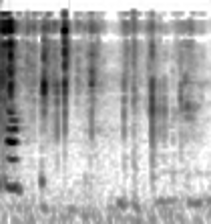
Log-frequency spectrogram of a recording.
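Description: Light crinkling and rustling of plastic toy packaging, with scattered small clicks as the doll's accessories are handled.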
